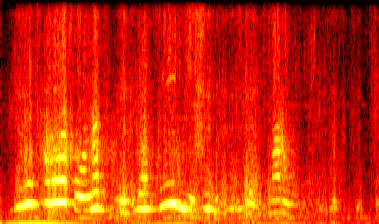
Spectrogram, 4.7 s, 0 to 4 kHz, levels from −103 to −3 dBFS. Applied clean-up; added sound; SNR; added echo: neural separator model SepFormer DNS4.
